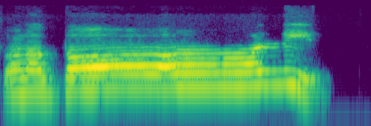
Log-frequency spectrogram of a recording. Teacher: It's مد لازم. Long sound with 6 feet.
